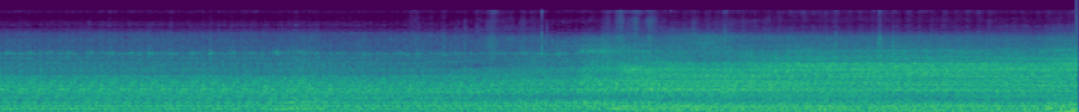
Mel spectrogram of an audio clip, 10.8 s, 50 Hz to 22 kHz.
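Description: Caterpillar D8R crawler dozer's diesel engine idling with a steady low hum. The sound gets louder and brighter, with more high whir, about six seconds in.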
